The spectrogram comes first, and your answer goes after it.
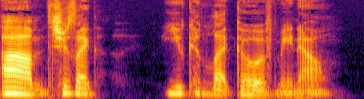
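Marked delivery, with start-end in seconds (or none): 1.2-2.5 very quiet, very low, hushed under-the-breath mutter. Retelling what a woman on the show said: imitating a mutter under breath. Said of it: "she mutters, like, under her breath".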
